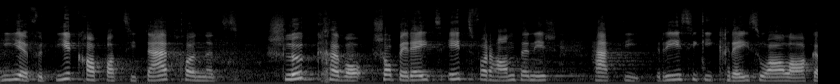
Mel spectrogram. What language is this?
Swiss German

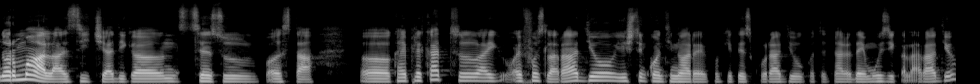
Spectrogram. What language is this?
Romanian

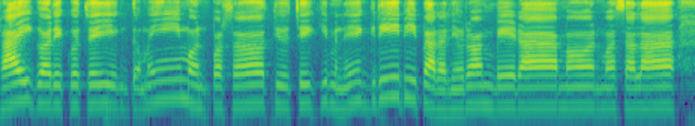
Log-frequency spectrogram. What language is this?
Nepali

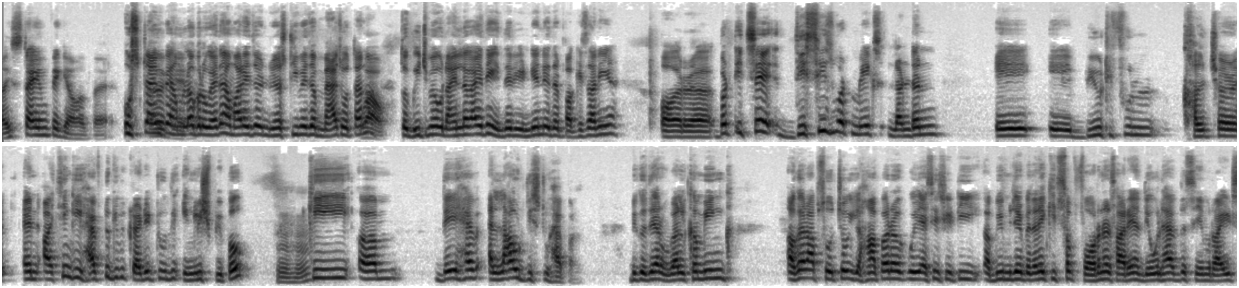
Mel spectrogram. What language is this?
Hindi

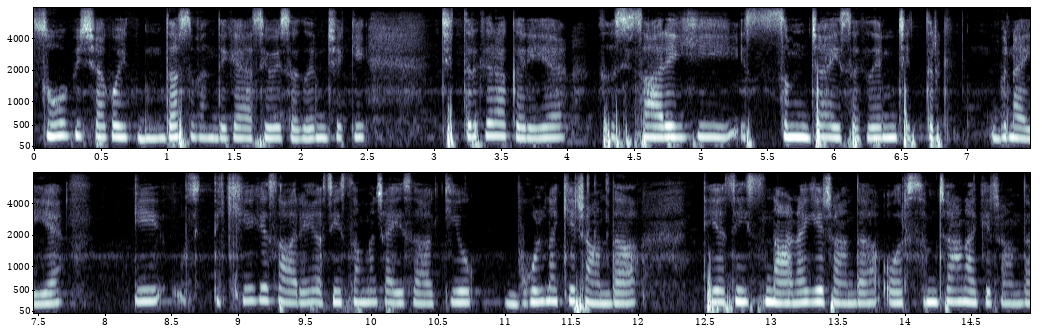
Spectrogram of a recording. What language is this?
Dogri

